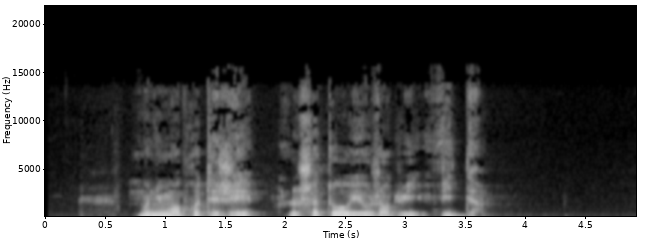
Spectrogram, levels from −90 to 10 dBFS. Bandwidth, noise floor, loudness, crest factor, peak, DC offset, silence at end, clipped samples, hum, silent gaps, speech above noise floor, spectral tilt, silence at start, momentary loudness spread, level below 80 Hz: 14.5 kHz; -66 dBFS; -16 LUFS; 16 dB; -2 dBFS; under 0.1%; 1.3 s; under 0.1%; none; none; 50 dB; -6 dB/octave; 0.75 s; 11 LU; -50 dBFS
